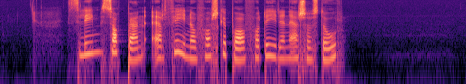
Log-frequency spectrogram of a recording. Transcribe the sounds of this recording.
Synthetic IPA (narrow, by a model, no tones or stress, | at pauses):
sliːmsɔpənæ̰ːɾfiːnoːfɔʃkəpʰoːfɔɖiːd̪ɛnæːɾsoːst̪uːɾ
